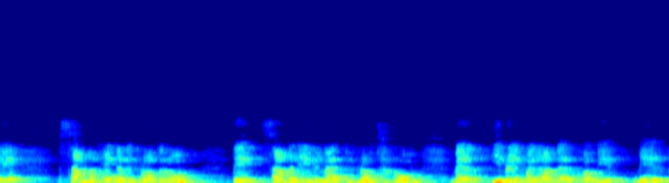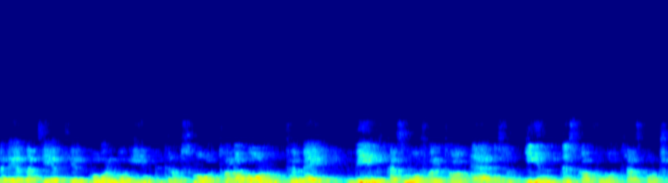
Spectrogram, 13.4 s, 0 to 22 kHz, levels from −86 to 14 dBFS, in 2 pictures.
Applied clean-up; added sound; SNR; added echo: none; none; none; reverberation time 0.6 s.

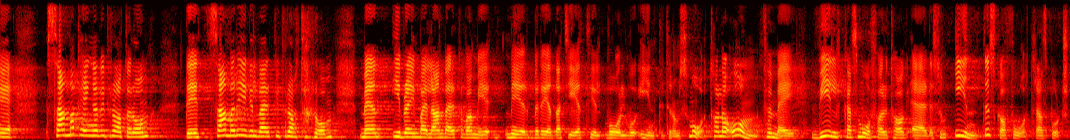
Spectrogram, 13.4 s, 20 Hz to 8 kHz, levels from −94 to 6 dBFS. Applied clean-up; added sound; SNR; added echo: none; none; none; none.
